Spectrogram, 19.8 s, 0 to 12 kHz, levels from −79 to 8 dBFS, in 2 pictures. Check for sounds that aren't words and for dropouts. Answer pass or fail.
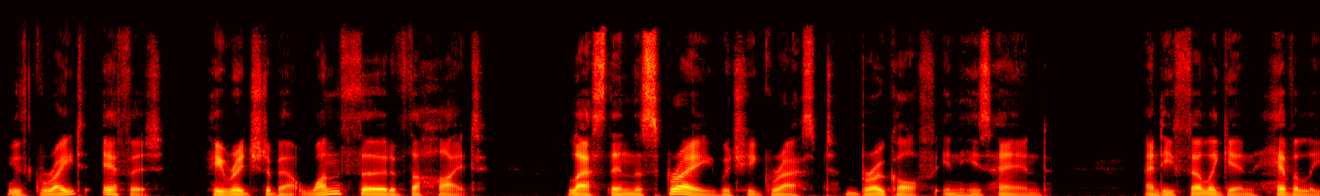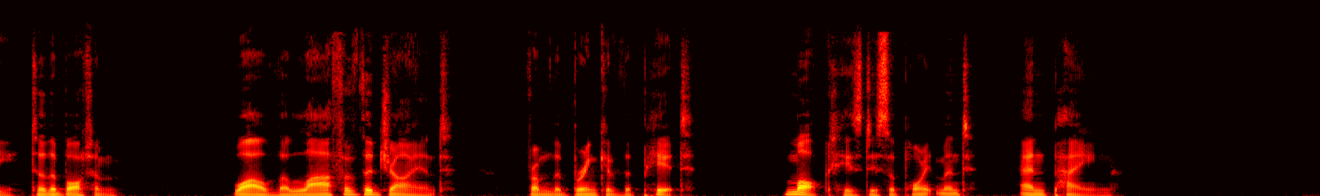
pass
